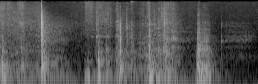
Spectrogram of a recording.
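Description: Wooden drawers packed with seed packets are slid open and shut in a business storage room, a series of close sliding scrapes and knocks coming at an uneven rhythm, about five or six in succession.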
